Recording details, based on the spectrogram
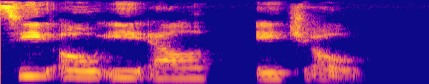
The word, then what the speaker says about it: Coelho: I, um, I don't know if I say his name right. Paul is C O E L H O. – Yes, Paulo Coelho.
